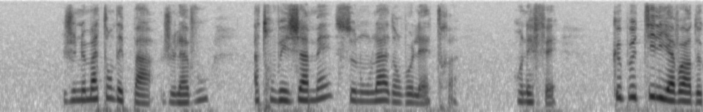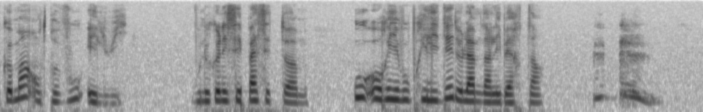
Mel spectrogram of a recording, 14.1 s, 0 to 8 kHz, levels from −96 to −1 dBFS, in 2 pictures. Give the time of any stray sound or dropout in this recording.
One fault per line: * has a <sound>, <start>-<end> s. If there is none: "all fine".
* has a dropout, 7.5-7.5 s
* has a throat clearing, 12.9-13.7 s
